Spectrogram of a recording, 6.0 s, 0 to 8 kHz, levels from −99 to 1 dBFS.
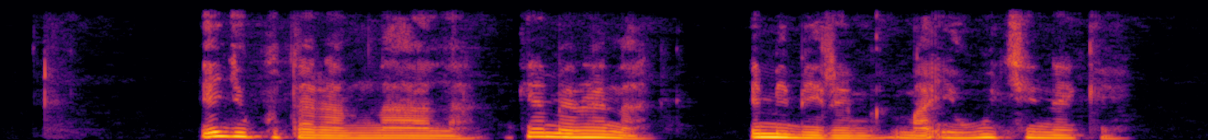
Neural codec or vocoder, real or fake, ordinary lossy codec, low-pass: none; real; none; 7.2 kHz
